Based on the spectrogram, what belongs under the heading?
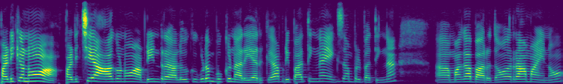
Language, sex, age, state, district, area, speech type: Tamil, female, 30-45, Tamil Nadu, Viluppuram, urban, spontaneous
